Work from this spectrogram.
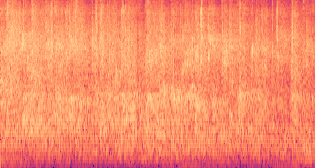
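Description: A crowd at a church Mass gives Kak Vicky dense, continuous applause, loud and sustained for a few seconds before easing off slightly at the end; no voices stand out.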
